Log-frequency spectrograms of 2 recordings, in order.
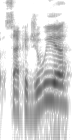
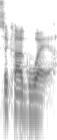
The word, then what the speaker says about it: Sacagawea: wife Sacagawea yes probably no Sacagawea the proper pronunciation is SiC agua she serves more as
